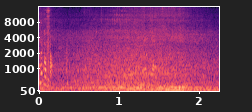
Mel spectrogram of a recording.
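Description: Road traffic noise: a steady low rumble with hiss that swells slightly toward the end.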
